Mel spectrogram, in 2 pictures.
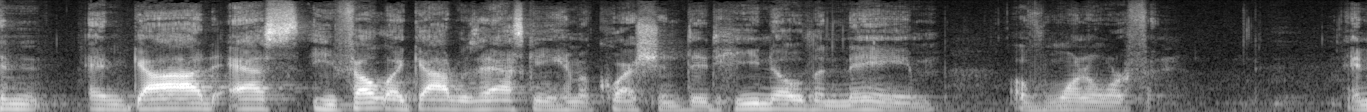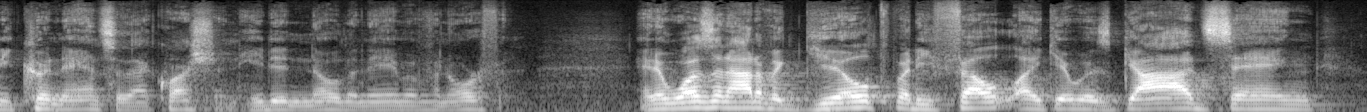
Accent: New York, United States; we're from New York

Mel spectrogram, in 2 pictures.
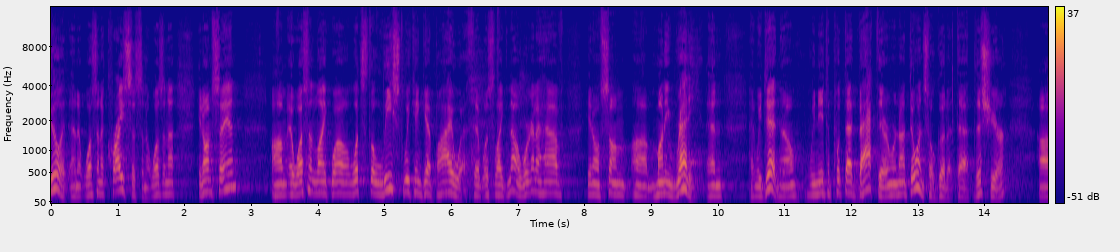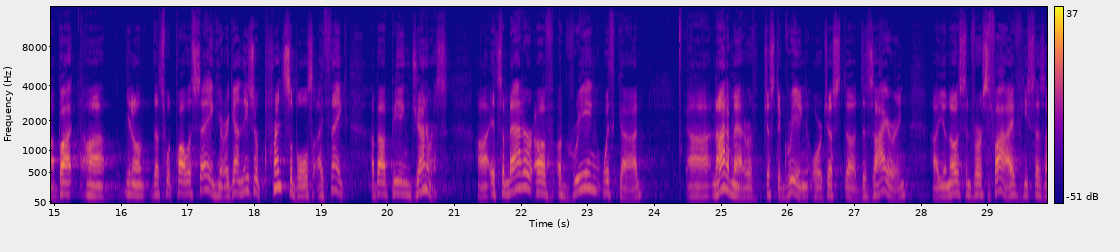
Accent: United States; we're Americans, and so, you know, we live in this culture

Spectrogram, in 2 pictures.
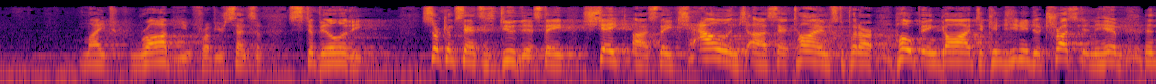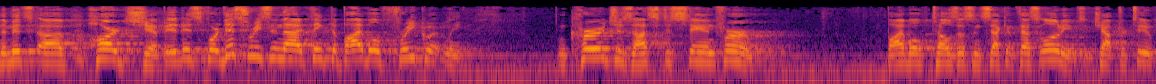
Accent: Southern California, United States; moved away; also born or lived in Northridge, California; Growing up in Southern California, you get somewhat used to them

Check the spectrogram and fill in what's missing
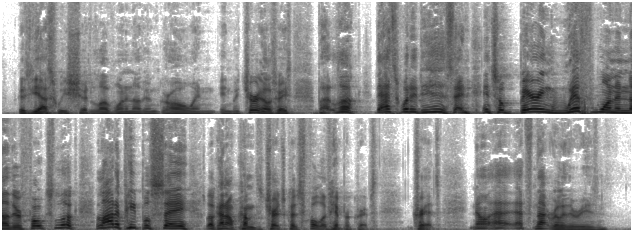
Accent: Michigan, United States; I grew up in Michigan.

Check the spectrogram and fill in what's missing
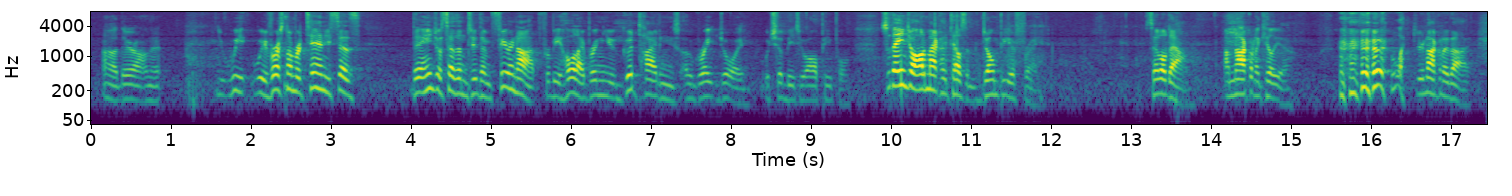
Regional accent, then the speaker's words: United States; we're Americans, right? Like, I'm an American

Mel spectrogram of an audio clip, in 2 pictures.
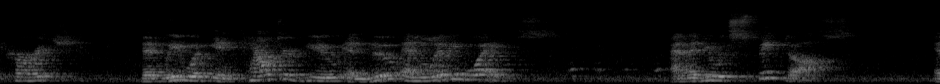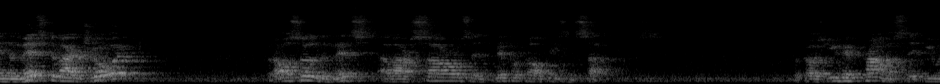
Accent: Georgia, United States; also born or lived in Macon, Georgia; I grew up in Georgia

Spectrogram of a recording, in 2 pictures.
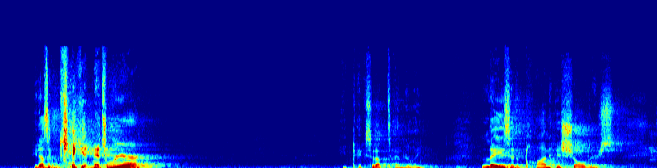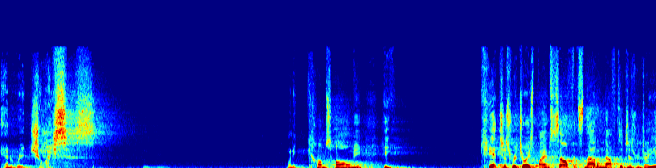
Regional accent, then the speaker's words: St. Louis, Missouri, United States; my hometown of St. Louis

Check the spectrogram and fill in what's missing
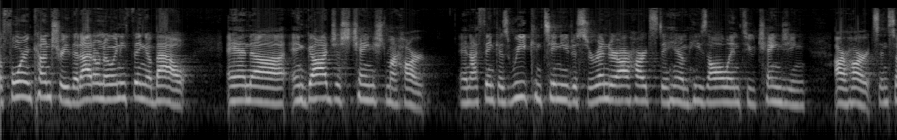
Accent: Chattanooga, Tennessee, United States; also born or lived in Liberia; I was born and raised here in Chattanooga

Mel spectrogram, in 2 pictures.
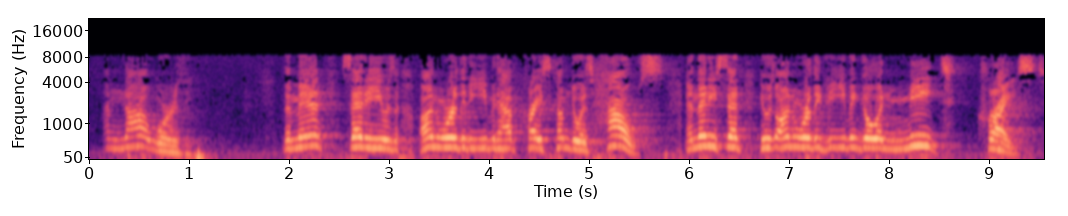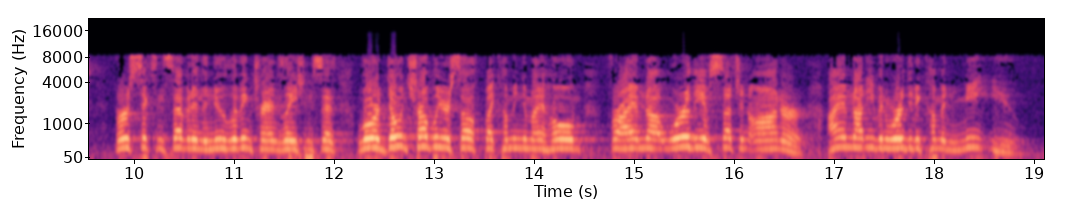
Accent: United States; now in Canada; As an American born citizen, if I moved here to Canada

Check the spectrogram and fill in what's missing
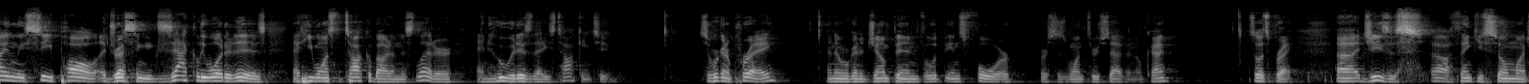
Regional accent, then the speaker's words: New Bedford, Massachusetts, United States; moved away; I'm from New Bedford, Massachusetts, and filled with only Portuguese people

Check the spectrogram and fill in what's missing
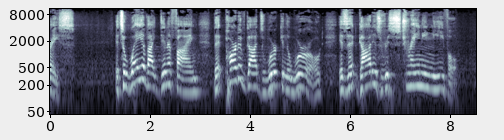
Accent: Houston, Texas, United States; I grew up in Houston.

